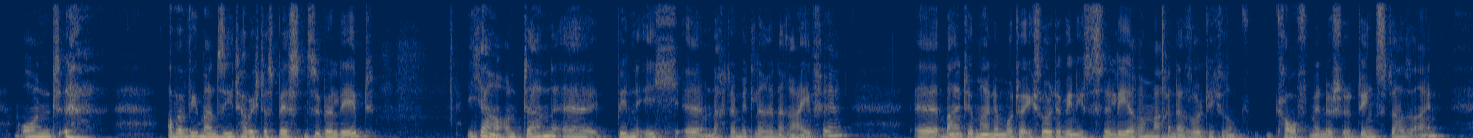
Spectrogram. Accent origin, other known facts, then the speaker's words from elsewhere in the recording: Bergedorf, Hamburg, Germany; born there; Also, ich bin in Bergedorf geboren.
